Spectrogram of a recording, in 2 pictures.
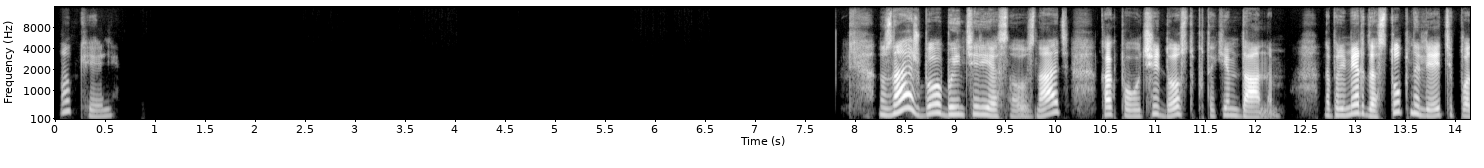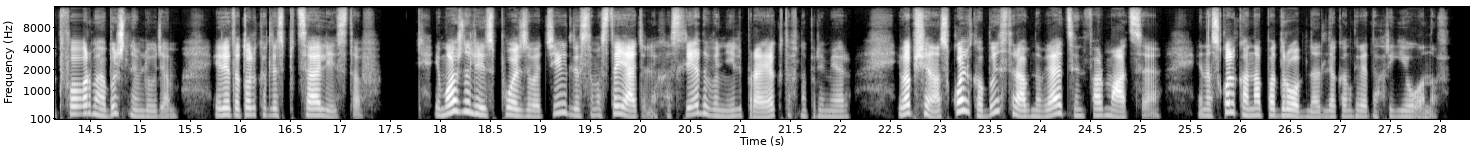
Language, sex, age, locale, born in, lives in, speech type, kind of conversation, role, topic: Russian, female, 30-34, ru-RU, Russia, United States, read, expert-assistant, asker, Почему погода иногда кажется нам такой непредсказуемой, и что это говорит о нашем понимании мира?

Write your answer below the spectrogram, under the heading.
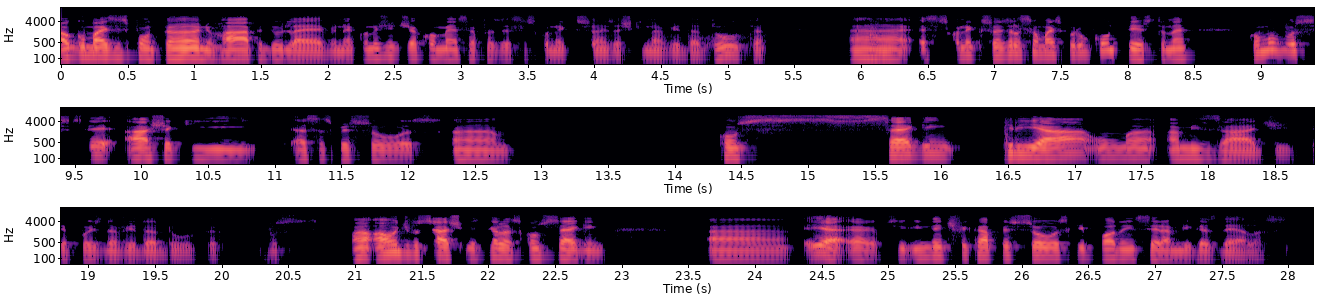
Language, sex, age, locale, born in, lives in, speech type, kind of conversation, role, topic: Portuguese, male, 35-39, pt-BR, Brazil, United States, conversation, podcast, host, Como você faz novas amizades em diferentes fases da vida?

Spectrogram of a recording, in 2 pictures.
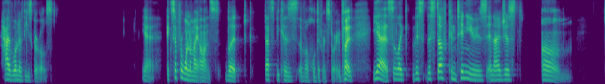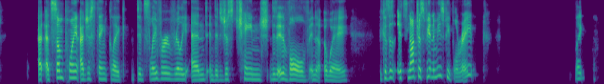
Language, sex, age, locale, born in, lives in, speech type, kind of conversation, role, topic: English, female, 20-24, en-US, United States, United States, conversation, unstructured, none, How do events from the past continue to shape our feelings and relationships today?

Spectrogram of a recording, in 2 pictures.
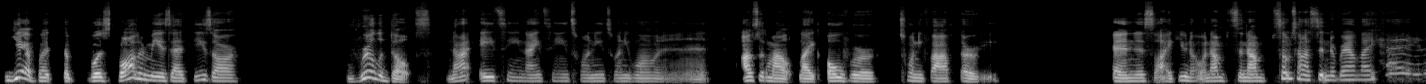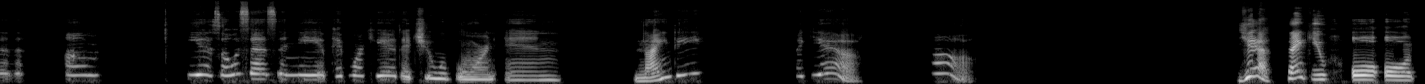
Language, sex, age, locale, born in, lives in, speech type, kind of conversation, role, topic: English, female, 40-44, en-US, United States, United States, conversation, podcast, guest, In what ways does personal style shape how we are perceived by others?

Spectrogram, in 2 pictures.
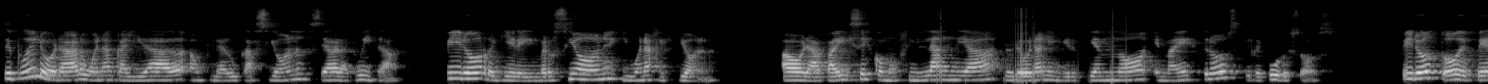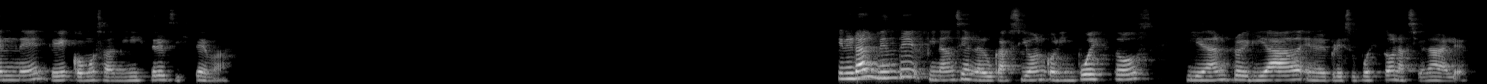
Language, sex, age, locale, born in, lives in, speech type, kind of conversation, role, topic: Spanish, female, 20-24, es-AR, Argentina, United States, read, expert-assistant, expert, ¿Por qué algunos países ofrecen educación superior gratuita y cómo influye la participación social?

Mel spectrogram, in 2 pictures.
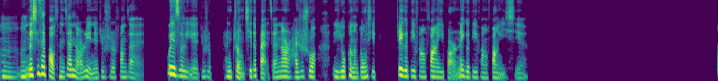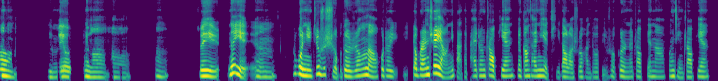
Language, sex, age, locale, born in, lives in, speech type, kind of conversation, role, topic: Chinese, female, 40-44, zh-CN, China, United States, conversation, advice, advisor, 我该如何处理自己对旧物的情感依附？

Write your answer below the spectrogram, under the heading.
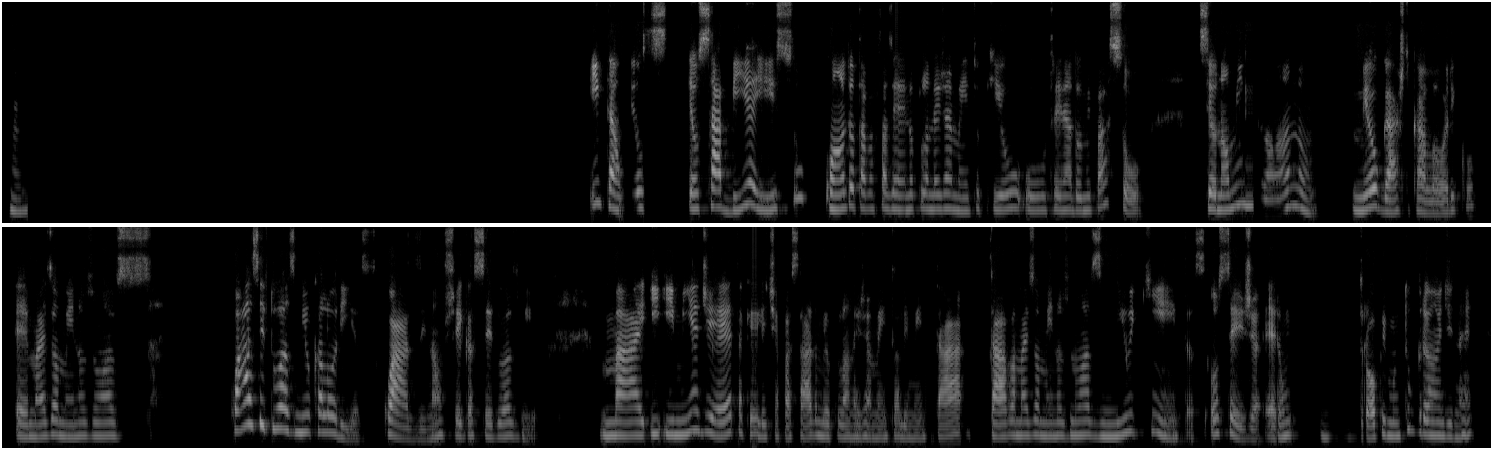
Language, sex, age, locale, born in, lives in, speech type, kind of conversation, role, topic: Portuguese, female, 30-34, pt-BR, Brazil, United States, conversation, advice, user, Como posso me manter motivado e consistente nos meus hobbies?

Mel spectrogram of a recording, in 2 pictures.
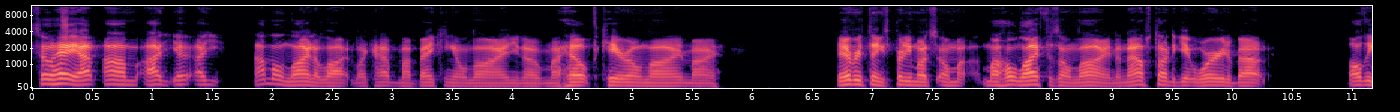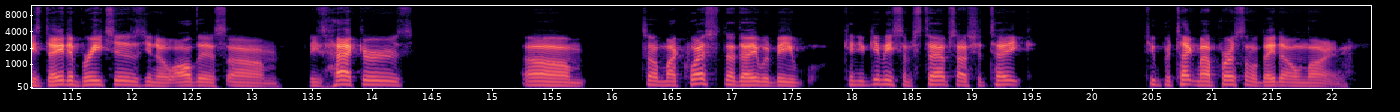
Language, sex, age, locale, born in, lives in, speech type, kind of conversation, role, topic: English, male, 50-54, en-US, United States, United States, conversation, advice, user, How do I keep my personal data safe online?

